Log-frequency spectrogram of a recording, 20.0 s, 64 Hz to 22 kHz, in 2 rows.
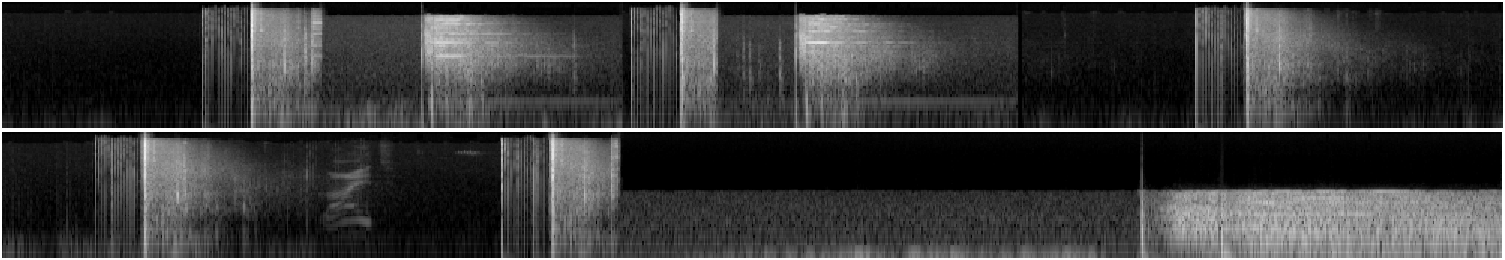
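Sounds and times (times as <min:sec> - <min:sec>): rifle shots: 0:01.6 - 0:02.2, 0:02.8 - 0:06.5, 0:08.0 - 0:09.2, 0:10.7 - 0:11.9, 0:13.4 - 0:14.2
steel targets ringing: 0:02.8 - 0:03.9, 0:05.3 - 0:06.6.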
